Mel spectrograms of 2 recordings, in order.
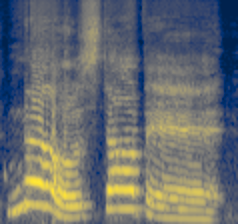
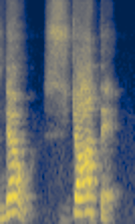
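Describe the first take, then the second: First: Louder, sharp serious no; mean it, shut it down; stern, loud refusal; firm loud no. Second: Higher, slow teasing no stop it; coy, playful refusal. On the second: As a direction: say it flirty and slow. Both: Shown as a demonstration. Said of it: "polar opposites".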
